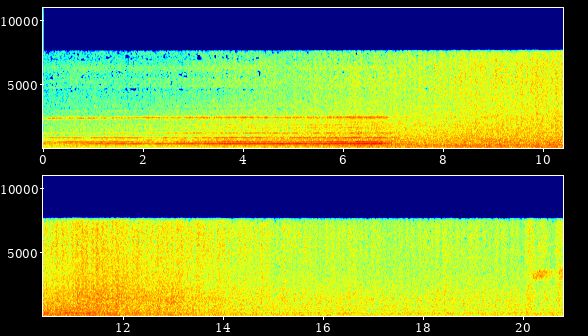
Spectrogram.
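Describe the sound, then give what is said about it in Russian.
A suburban train arrives at a station in a small industrial town in northern England on a rainy evening. A sustained horn-like tone sounds over rolling rumble for the first several seconds, then steady rubbing, clattering rail noise continues alone. “Пригородный поезд подошел к маленькому индустриальному городку на севере Англии мрачным дождливым вечером.”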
